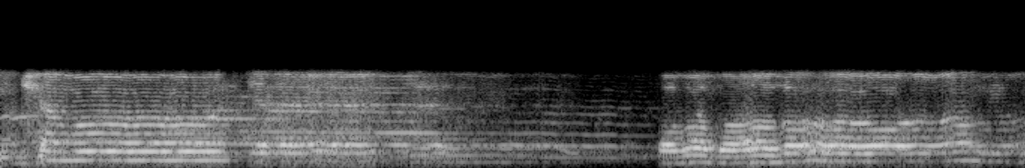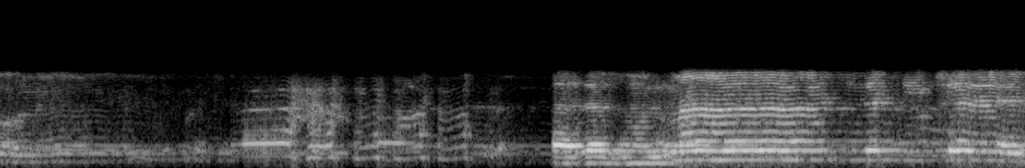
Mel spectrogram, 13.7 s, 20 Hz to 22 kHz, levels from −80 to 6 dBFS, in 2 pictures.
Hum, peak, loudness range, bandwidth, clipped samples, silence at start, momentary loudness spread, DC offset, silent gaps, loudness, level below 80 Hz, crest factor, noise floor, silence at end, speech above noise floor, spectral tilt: none; 0 dBFS; 12 LU; 4.2 kHz; under 0.1%; 0 s; 20 LU; under 0.1%; none; -15 LUFS; -56 dBFS; 16 dB; -39 dBFS; 0 s; 25 dB; -9.5 dB/octave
